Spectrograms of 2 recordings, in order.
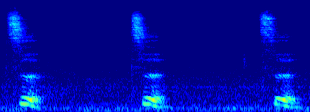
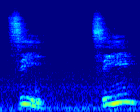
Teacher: la I casi no se pronuncia. Suena un poco parecida, suena entre una E, una I, pero muy breve, muy leve.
